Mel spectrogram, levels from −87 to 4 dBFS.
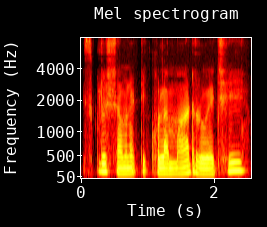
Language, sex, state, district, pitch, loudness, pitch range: Bengali, male, West Bengal, Cooch Behar, 125 Hz, -17 LUFS, 115-160 Hz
